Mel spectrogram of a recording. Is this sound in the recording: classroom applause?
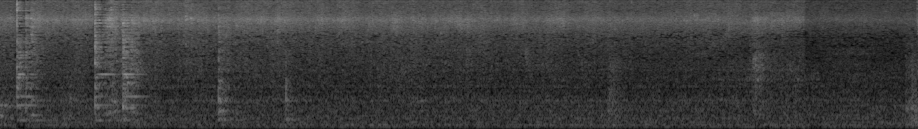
no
